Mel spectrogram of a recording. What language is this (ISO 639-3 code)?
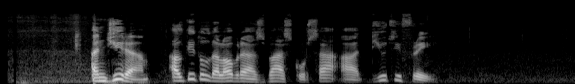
cat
